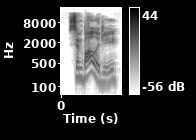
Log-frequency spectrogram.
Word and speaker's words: symbology: In Nazi Germany, the Nazi Party, the SA, and the SS all used Sonnenrad symbology, pronounce that S as a Z there, symbology at times, which has led neo-Nazis and other modern white supremacists to adopt such images.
